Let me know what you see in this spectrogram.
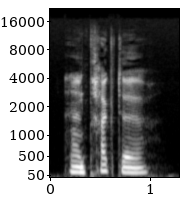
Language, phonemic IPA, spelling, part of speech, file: French, /tʁak.tœʁ/, tracteur, noun, Fr-tracteur.ogg
- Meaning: tractor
